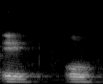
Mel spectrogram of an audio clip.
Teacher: अर्ध सम्रत होता है तो सम्रत से थोड़ा ज्यादा खुलेगा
